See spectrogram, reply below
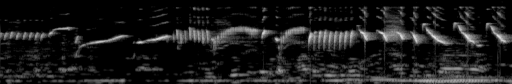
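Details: Canary song to spur young canaries into chatty fighter-style singing: wandering slurred whistles that rise and fall, then a quick pulsed trill and a series of sharp descending chips, with a faint low hum behind.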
